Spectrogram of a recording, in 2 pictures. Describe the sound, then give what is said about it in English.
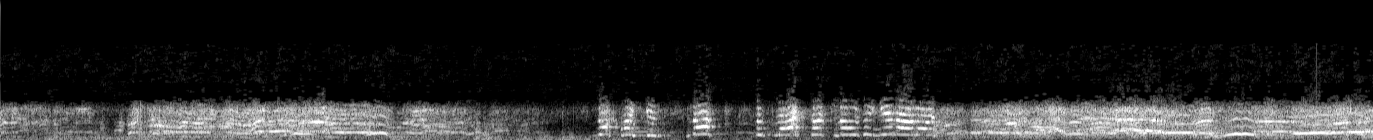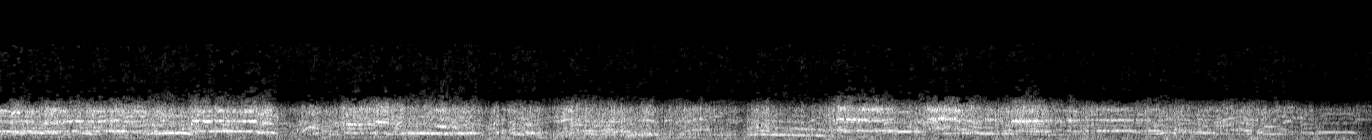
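A witch doctor shouts that the white devil god is in his hut amid a large crowd shouting and yelling in alarm, a dense, continuous wall of overlapping raised voices with excited bellows rising out of it, loud throughout. “The witch doctor shouts that the white devil god is in his hut!”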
